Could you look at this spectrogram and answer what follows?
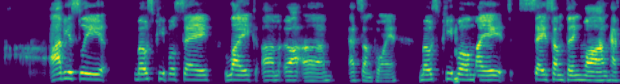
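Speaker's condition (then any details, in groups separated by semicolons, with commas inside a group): Stuttering; onset very early in childhood, speech therapy since childhood, including with an SLP who stutters; occasional word and phrase repetitions, restarts; prolonged sounds, blocks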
